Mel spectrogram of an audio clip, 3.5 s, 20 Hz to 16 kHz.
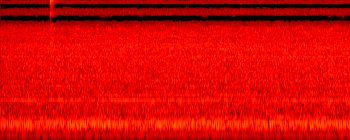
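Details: Air-cooled dual 2.7 GHz Power Mac G5 whose CPU may have been wet, booting into ASD: loud, steady rushing fan whoosh with a constant hum and no speed changes, fans at full speed; suspected logic board fault, since only CPU0 is detected.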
